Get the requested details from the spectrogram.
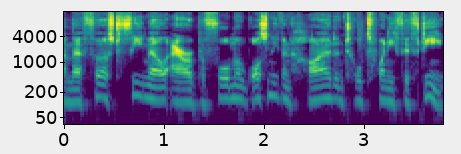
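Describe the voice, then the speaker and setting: A man with a medium pitch speaks very fast in a somewhat breathy voice. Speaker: film reviewer. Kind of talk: video essay narration.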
